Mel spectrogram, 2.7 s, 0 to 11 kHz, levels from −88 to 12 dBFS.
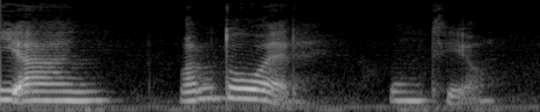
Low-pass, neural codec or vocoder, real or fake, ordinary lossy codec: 9.9 kHz; codec, 24 kHz, 0.9 kbps, WavTokenizer, medium speech release version 2; fake; none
